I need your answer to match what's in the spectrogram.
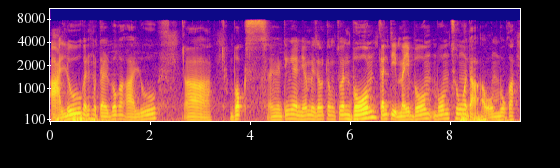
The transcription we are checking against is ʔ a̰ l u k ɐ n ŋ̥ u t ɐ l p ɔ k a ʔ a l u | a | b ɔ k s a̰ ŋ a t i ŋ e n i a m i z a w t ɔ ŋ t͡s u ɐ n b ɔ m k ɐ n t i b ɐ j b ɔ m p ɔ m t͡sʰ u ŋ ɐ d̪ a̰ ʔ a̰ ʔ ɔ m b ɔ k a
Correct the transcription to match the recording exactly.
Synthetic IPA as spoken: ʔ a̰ l u k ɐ n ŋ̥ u t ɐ l b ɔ k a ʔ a l u | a | b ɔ k s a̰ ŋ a t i ŋ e n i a m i z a w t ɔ ŋ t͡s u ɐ n b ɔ m k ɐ n t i m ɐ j b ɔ m b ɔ m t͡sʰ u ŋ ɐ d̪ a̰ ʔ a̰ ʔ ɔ m b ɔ k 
